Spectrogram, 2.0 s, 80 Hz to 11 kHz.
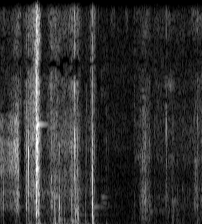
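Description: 3D-printed plastic hat clips and a phone being picked up and handled on a desk: a quick run of hard clacks and knocks in the first second, one sharper than the rest, then a few faint ticks.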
